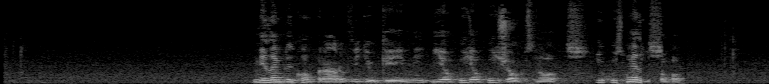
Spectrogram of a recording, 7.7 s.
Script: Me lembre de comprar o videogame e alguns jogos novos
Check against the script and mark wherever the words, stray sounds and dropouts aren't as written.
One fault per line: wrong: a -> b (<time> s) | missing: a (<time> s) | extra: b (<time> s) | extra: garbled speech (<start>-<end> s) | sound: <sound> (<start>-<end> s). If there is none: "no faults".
missing: de (2.9 s)
extra: alguns (4.7 s)
extra: garbled speech (6.0-6.9 s)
